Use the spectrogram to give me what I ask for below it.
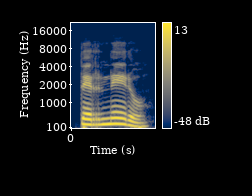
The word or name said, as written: ternero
